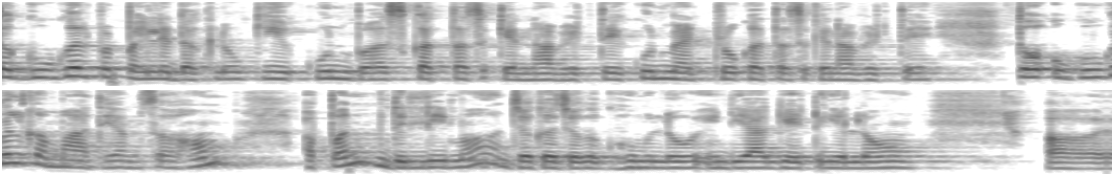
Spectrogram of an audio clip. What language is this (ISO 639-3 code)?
mai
